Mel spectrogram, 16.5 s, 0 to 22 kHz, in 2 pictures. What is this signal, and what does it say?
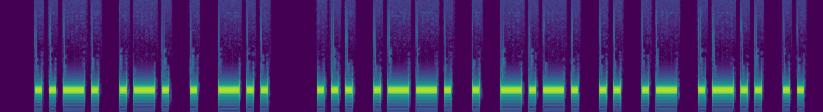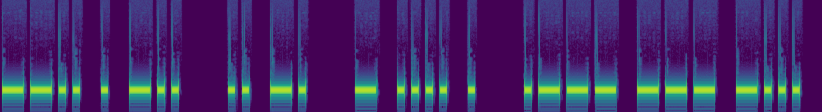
Morse code, heard as a keyed tone, about 17 wpm, 700 Hz. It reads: FRED SPECIALIZED IN THE JOB
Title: Pangram Challenge v2 - 17wpm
